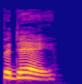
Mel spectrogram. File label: "bidet", us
